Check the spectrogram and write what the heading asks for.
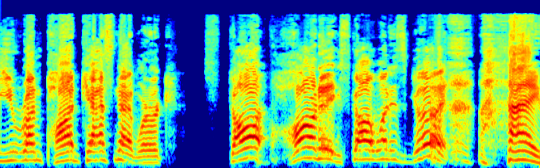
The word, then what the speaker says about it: Harding: But now my question is it Harding or is it Arding? Harding, with a H.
